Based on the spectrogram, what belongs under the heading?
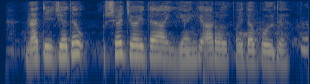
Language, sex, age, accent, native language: Uzbek, female, 18-24, Qoraqalpog'iston, Karakalpak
